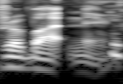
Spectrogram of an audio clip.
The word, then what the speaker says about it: Robotnik: One of my first books I ever read, I pronounced it wrong as a kid. – What'd you say? – Robothink. – You know, that happens. – But it's Robotnik.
